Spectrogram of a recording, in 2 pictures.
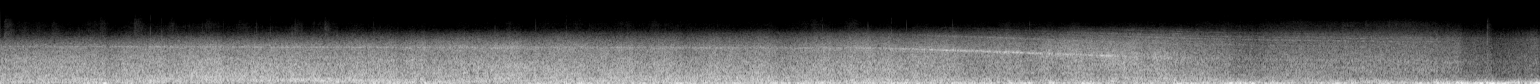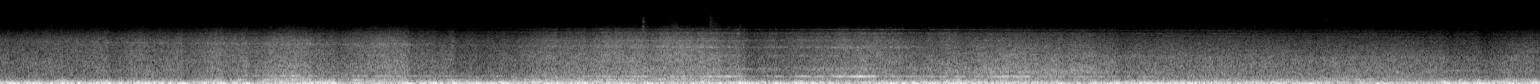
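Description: Boeing 747-400's four General Electric CF6 turbofans in full reverse thrust on a wet runway: a loud roar with a steady high whine that falls in pitch about nine to eleven seconds in as the engines spool back down. After that the high noise thins out, leaving a heavy low rumble as the jet slows on the rollout.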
